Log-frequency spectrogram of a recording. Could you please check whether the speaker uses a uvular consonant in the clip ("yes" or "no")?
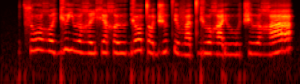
yes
